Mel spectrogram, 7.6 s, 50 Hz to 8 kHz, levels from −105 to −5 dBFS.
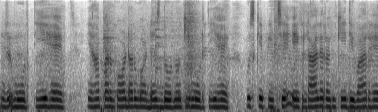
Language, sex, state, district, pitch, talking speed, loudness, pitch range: Hindi, female, Haryana, Charkhi Dadri, 195 Hz, 125 wpm, -16 LUFS, 190-200 Hz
